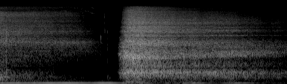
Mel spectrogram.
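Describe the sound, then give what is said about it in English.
A deep breath, drawn as one long, breathy rush of air that begins abruptly after a brief hush and slowly tapers off, with no talking. “I want you to take a deep breath.”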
